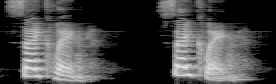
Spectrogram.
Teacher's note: together cych cling like the word cling to cling on something the end has an NG cycling so you don't have to pop the g at the end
